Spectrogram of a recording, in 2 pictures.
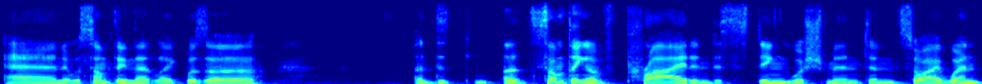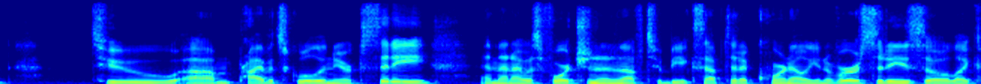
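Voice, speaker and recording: A man from Costa Rica, a guest entrepreneur, telling his life story in a relaxed way with many pauses and fillers. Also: lowish voice, lo-fi sound.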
